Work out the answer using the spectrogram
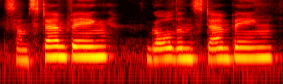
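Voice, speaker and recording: A craft vlogger whose first language is Slovak does an unscripted flip-through of a handmade craft journal, speaking hesitantly, often pausing and searching for words. Her voice is mid-range, warm and level in tone.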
